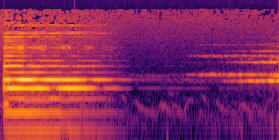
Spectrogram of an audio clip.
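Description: A clock chime sound effect marking midnight: one deep bell-like strike that rings and dies away over about two seconds. Near the end a steady high tone fades in, the start of eerie background music.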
